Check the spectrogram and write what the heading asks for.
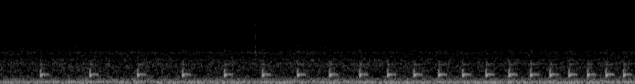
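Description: BMW 740i's Park Distance Control warning beeping: short mid-pitched beeps that speed up from about two a second to about five a second as the self-parking car closes in on an obstacle. A steady low rumble from the car runs underneath.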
